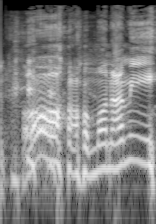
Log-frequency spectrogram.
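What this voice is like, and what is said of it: Fake French accent. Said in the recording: “He puts on a fake French accent.”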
